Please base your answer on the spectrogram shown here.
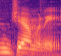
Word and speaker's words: Gemini: I think technically both are correct, but in old NASA footage and reports from the 1960s, it's pronounced Geminy. And that's where I've landed on it. Within 1 second of the scheduled time, Geminy number one lifted smoothly off the pad.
